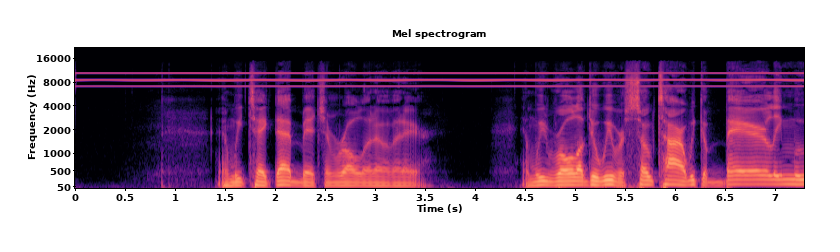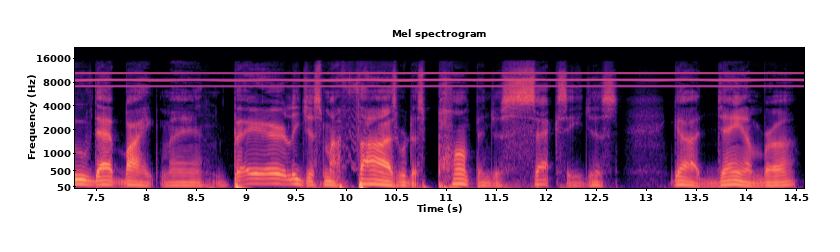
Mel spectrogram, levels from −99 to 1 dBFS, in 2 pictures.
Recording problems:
high-pitched whine; loud; throughout; 8.5 kHz, 5 dB below the speech

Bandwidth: 14.5 kHz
